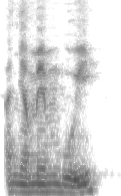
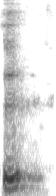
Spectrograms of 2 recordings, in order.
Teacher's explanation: es un sonido distinto totalmente a la I, más similar casi a la U, pero más raspado y desde la garganta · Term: letra gutural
